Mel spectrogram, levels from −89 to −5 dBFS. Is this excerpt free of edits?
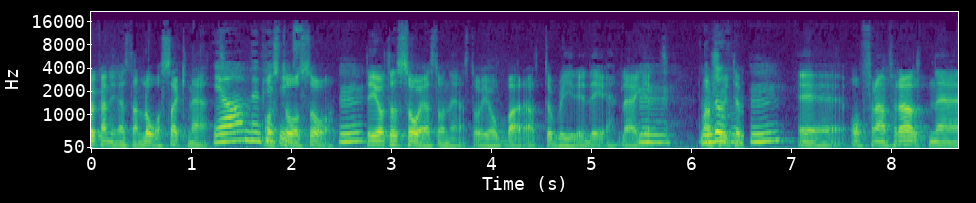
no; 1 cut; at 6.5 s

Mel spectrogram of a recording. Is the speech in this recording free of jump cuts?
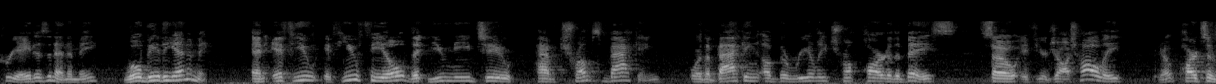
yes; 0 cuts

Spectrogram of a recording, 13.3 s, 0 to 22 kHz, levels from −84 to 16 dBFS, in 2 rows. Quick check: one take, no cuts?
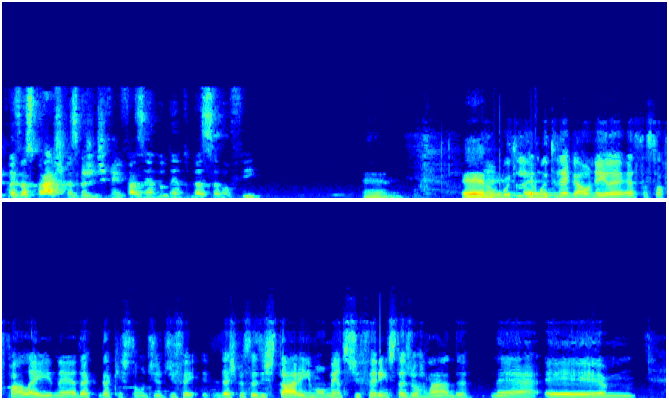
yes; 0 cuts

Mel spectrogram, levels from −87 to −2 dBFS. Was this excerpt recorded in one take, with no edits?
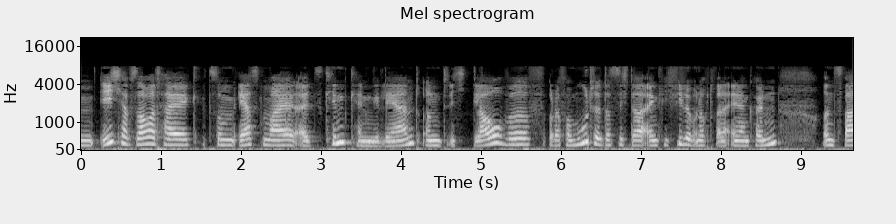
yes; 0 cuts

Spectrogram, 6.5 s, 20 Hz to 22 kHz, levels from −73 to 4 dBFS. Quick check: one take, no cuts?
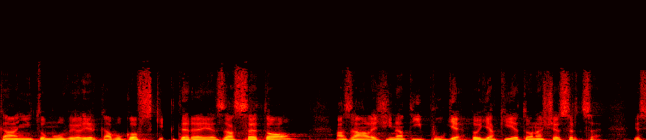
no; 2 cuts; at 1.6 s, 4.7 s

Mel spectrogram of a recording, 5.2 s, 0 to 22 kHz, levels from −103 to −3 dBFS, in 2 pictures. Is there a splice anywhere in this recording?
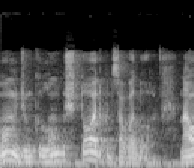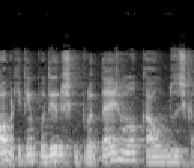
yes; 1 cut; at 2.7 s

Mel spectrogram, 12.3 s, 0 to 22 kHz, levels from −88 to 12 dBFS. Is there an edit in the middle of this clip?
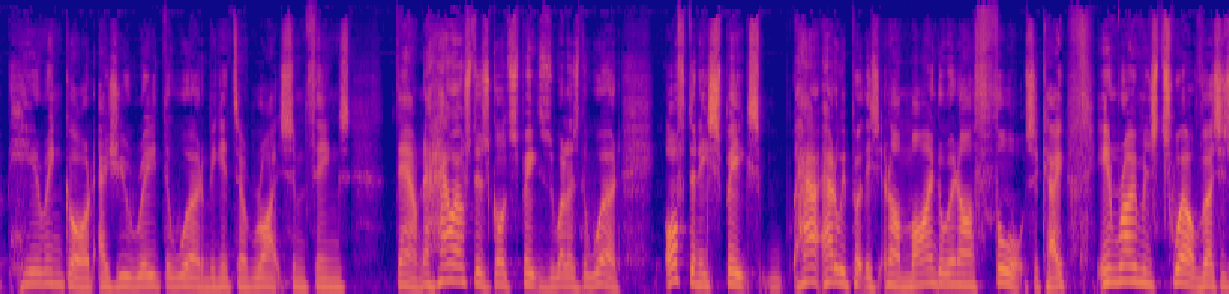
no; 0 cuts

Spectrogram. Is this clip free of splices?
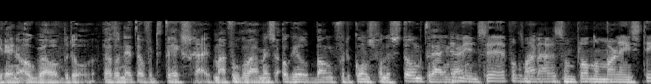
no; 1 cut; at 4.5 s

